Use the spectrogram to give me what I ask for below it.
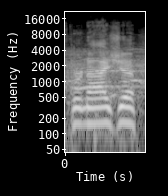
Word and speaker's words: Bernicia: But yes, it is actually listed on our pronunciation guide as Bernicia. We did get confirmation from the coach it's Bernicia, and Michael Westbrook said it's Bernicia.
